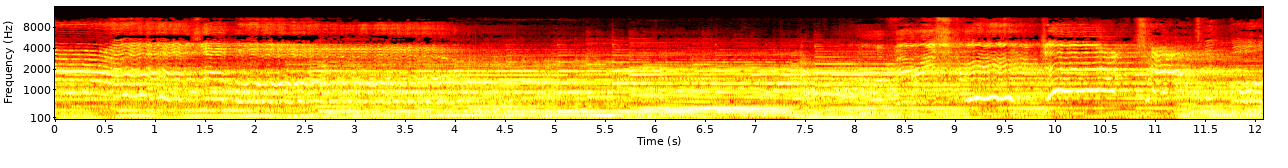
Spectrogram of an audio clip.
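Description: Live song: a high male voice sings a long, wavering line with wide vibrato over sustained keyboard chords.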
